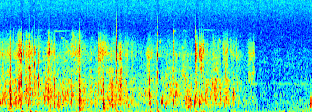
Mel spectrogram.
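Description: A horse's hooves clip-clop close by in an old Western scene, a busy run of hoof knocks over a few seconds that thins out near the end, with no talk.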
